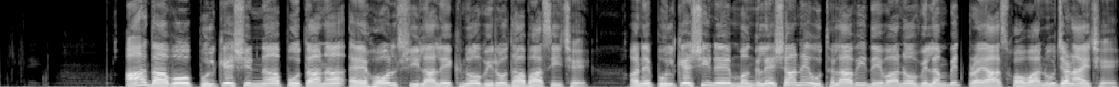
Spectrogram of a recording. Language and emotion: Gujarati, neutral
